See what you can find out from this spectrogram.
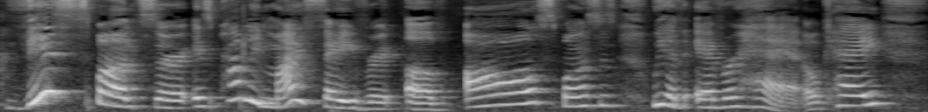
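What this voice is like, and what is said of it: Polished professional announcer voice. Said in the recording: “get in my professional voice”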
